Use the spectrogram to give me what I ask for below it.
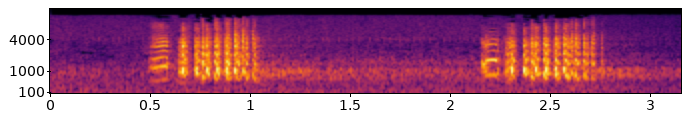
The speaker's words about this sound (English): When a male and a female crane perform a unison call together, they've bonded and mate for life.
